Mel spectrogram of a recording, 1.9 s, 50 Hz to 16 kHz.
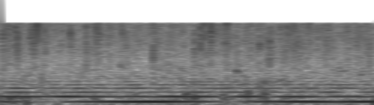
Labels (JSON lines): {"label": "biophony, midshipman", "recorder": "SoundTrap 500"}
